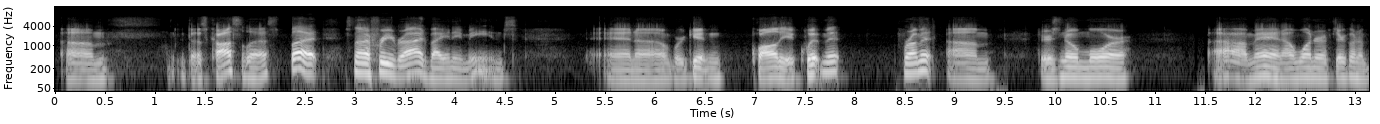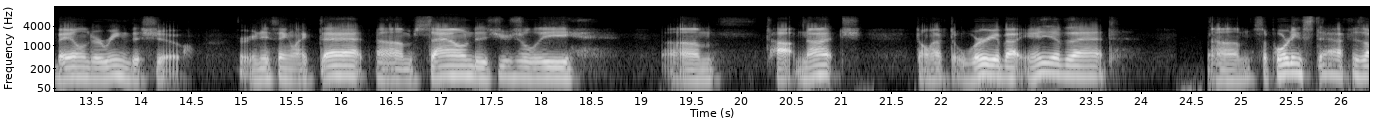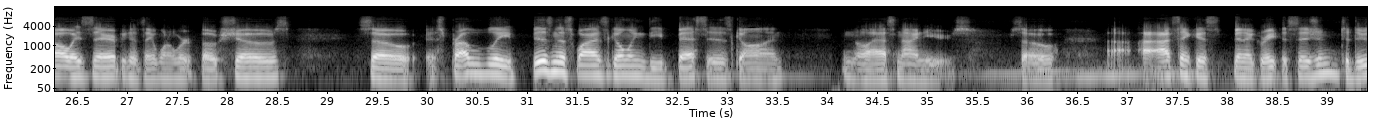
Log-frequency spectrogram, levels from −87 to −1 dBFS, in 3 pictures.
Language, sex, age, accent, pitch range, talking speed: English, male, 30-49, American, 100-120 Hz, 150 wpm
